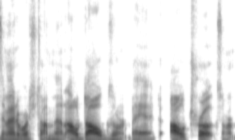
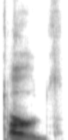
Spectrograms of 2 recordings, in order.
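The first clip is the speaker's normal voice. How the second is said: southern drawl; 2 semitones lower, 7 dB louder than usual. Shown as a demonstration. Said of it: "didn't understand my southern accent".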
